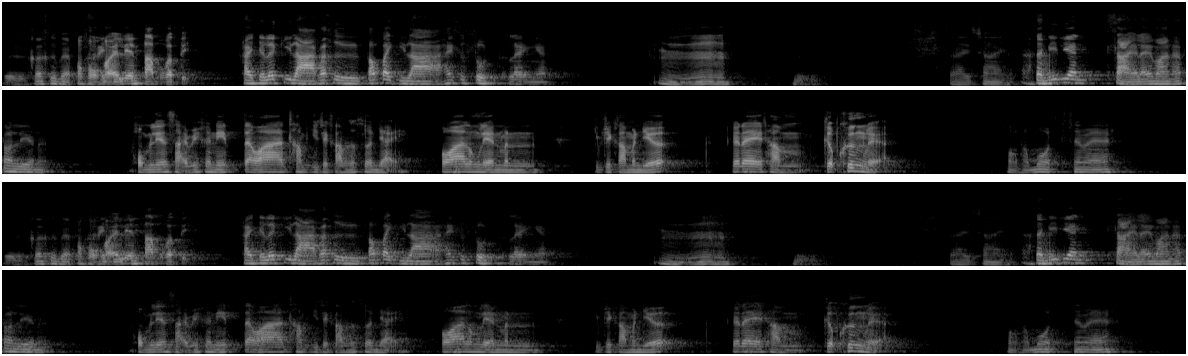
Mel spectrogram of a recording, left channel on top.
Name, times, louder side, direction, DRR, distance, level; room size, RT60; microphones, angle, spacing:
voice 1, 0.0-1.4 2.4-5.5 7.9-8.1 9.1-12.3 21.9-23.0, left 3 dB, 25° left, 11 dB, 0.5 m, -35 dB
voice 2, 0.8-1.9 6.6-7.3 10.2-10.5 13.1-15.9 16.2-17.2 17.8-18.5 19.1-20.7, left 5 dB, 65° left, 14 dB, 0.6 m, -34 dB
22.0 x 9.3 x 3.4 m, 1.0 s
head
